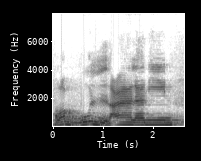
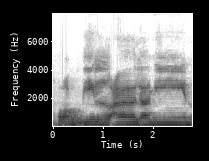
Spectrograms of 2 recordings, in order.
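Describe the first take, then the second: First: The b is followed by a u vowel. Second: The b is followed by an i vowel. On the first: The speaker calls it wrong. "Kita baca ba-nya berharokat kasroh atau dhammah" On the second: The speaker calls it right. "Aslinya begitu, tulisannya kasroh"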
